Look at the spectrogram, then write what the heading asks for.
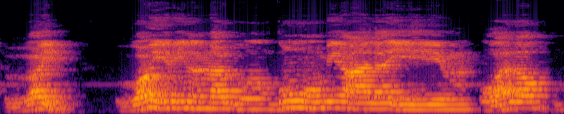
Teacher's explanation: Ada pangkal tenggorokan, ada tengah tenggorokan dan ada ujung tenggorokan. Yang ujung tenggorokan itu hurufnya adalah ghain.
